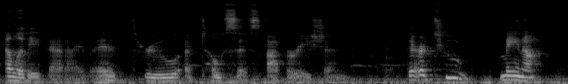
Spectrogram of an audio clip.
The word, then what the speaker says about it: ptosis: tosis or PT sis is how we spell it the p is silent is a a droopiness of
